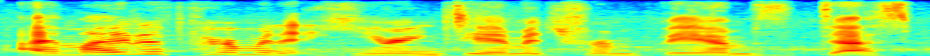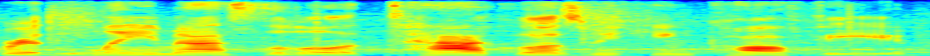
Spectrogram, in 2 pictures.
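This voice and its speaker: Woman doing scripted news voiceover, very bright crisp tone, faint music under it. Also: lowish voice, quick pace. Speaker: narrator.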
